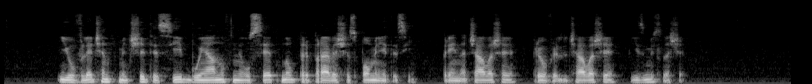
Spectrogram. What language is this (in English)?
Bulgarian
